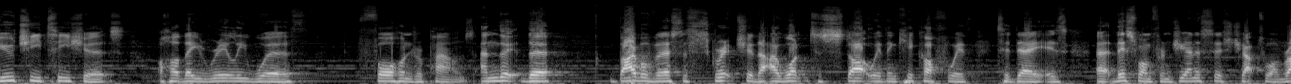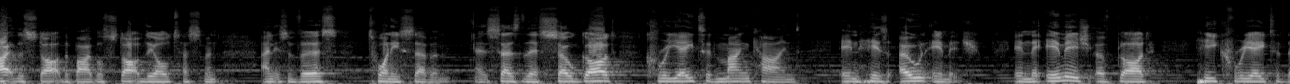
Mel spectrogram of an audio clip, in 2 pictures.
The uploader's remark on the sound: IKON Church. Recorded at the Chesterfield Campus this is the message from the service broadcast.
